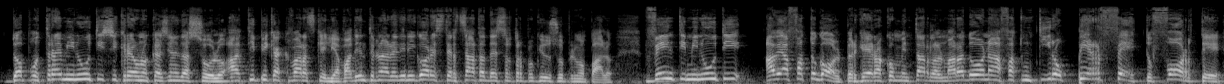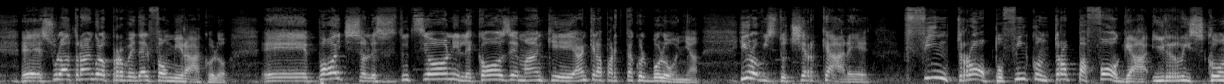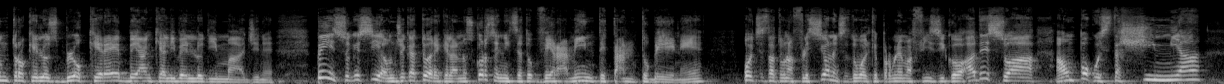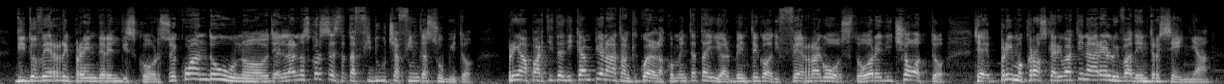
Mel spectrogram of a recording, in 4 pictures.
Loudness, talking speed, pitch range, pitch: -21 LUFS, 190 wpm, 145-210 Hz, 175 Hz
